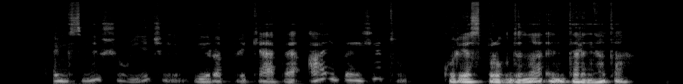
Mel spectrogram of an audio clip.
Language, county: Lithuanian, Tauragė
